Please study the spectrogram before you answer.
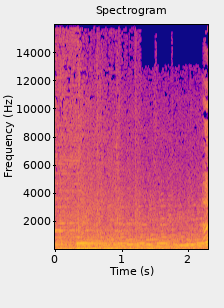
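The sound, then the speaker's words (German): A huge wave surges in toward a harbor like a tsunami, a loud, steady roar of rushing water that fills the whole clip over a tonal musical backing. “Seht, da hinten kommt eine riesige Welle. Ihr solltet hier schnell verschwinden.”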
